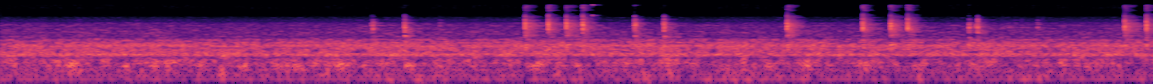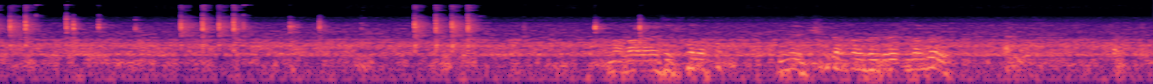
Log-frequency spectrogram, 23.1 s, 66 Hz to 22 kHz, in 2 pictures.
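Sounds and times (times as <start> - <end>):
steady hum: 0.0 - 23.0
sharp metallic clicks: 5.2 - 6.8, 7.8 - 10.5, 11.2 - 14.9, 15.6 - 16.4.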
